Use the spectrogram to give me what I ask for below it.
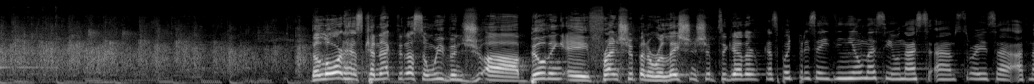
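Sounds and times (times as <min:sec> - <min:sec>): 
crowd applause: 0:00.0 - 0:04.6
speech: 0:03.1 - 0:10.3.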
